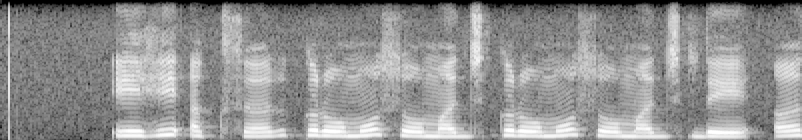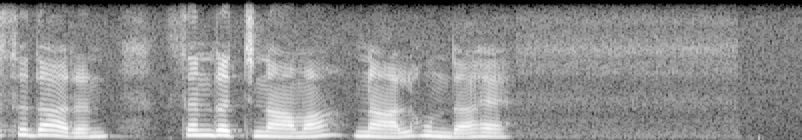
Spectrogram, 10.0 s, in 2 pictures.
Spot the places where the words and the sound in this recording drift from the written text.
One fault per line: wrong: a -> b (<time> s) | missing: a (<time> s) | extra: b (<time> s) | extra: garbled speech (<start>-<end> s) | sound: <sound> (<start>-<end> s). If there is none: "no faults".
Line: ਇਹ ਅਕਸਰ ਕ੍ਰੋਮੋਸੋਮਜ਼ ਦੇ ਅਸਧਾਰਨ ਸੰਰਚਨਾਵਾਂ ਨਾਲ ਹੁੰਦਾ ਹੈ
extra: ਕ੍ਰੋਮੋਸੋਮਜ਼ (3.1 s)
